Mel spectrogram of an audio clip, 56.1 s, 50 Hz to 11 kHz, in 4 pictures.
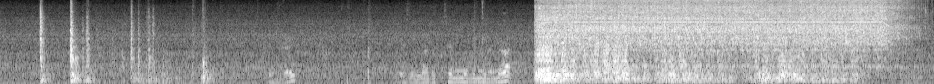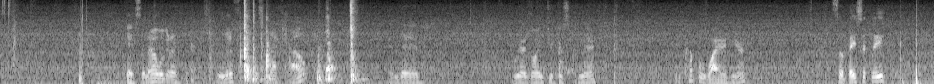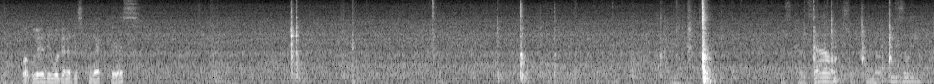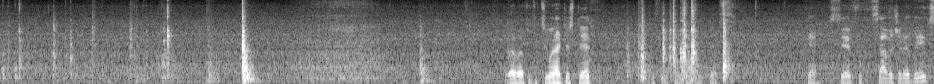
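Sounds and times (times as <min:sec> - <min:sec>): power tool motor running: 0:08.0 - 0:14.2.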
